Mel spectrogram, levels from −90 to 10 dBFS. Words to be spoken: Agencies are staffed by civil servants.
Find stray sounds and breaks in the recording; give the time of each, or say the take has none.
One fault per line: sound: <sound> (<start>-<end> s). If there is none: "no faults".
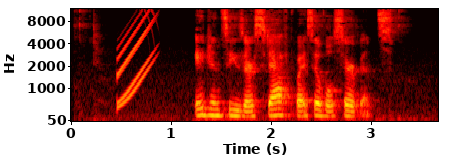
sound: chirp (0.5-0.9 s)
